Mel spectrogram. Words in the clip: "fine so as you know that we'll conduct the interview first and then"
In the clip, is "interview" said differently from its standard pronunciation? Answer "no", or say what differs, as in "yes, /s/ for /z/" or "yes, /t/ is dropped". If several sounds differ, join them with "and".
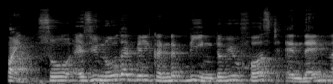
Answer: no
